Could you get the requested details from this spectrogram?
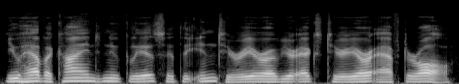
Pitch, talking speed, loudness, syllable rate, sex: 130 Hz, 170 wpm, -17 LUFS, 4.3 syllables/s, male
